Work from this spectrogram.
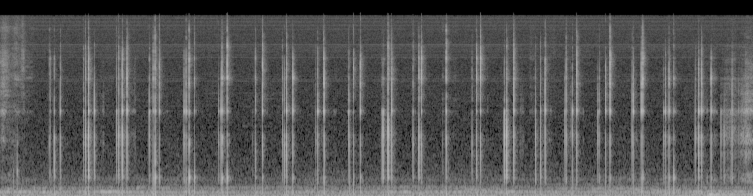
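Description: A small hollow wooden heart-shaped box held in one hand is tapped and scratched with long fingernails across its surface and edges. Quick, dry, bright clicks and taps come in irregular clusters with almost no ring, over faint scratching and a steady low background hum.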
